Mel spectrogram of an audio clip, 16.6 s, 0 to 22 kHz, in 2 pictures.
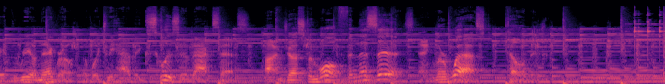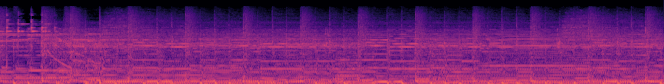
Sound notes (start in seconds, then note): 7.8 bell ringing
